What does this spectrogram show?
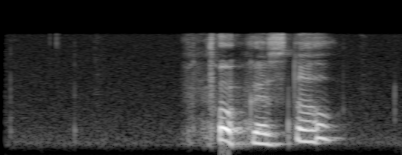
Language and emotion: Russian, positive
